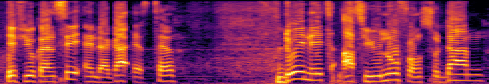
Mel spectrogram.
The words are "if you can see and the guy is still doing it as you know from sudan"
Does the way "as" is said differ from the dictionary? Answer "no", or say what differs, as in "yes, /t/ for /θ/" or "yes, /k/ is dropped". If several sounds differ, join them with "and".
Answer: yes, /s/ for /z/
